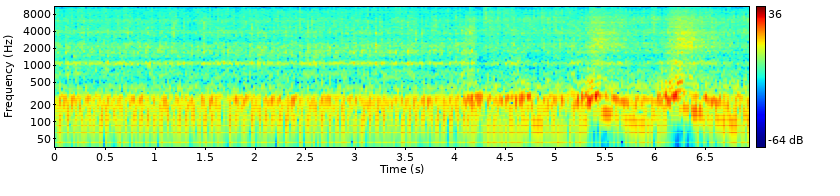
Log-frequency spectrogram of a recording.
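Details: Yamaha YZF-R1 idling then blipped twice: busy metallic clatter from the cylinder head sharpening as revs climb and fall; engine top-end knock.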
